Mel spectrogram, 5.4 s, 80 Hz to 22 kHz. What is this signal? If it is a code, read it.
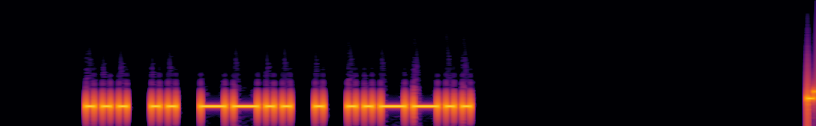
Morse code, heard as a keyed tone, about 22 wpm, 700 Hz. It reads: SIZE?
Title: 3x Word-Spacing - Sentences from Top 500 Words - 22wpm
